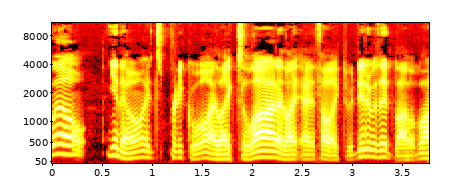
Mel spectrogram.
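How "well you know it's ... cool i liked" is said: ordinary delivery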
